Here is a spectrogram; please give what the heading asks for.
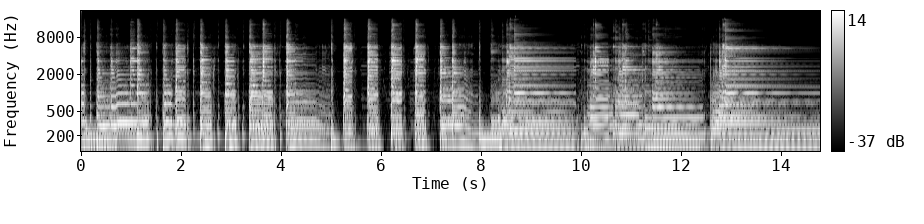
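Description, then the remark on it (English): Clean electric guitar played on the neck and bridge pickups together, with a bright, twangy tone: a run of quick rhythmic chord strums, then fuller chords left ringing out, played fairly loud with no talking. “I really like the way that clean sounds. It's really chimey and has enough low end to kind of drive, but doesn't really lose the clarity.”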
